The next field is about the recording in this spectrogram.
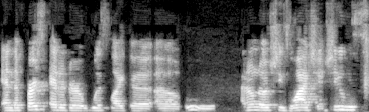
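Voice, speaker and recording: Bright-voiced woman on a lo-fi call. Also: fairly low pitch, moderate pace. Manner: candid, rambling, many restarts. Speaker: guest author. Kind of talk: casual interview chat. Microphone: video call.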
